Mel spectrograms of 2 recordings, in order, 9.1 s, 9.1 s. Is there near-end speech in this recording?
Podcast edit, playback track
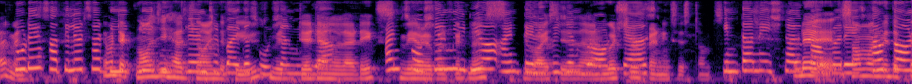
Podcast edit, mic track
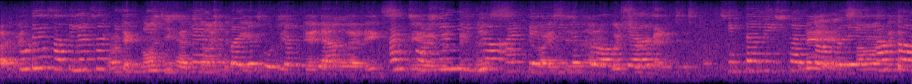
No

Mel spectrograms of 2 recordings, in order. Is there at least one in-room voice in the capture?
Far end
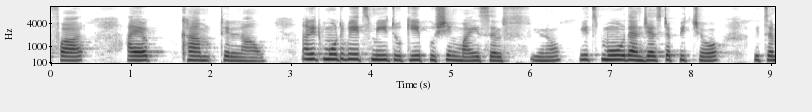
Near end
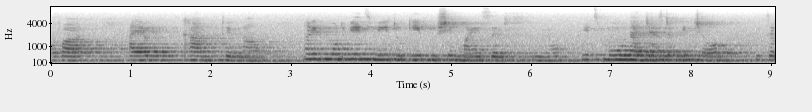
No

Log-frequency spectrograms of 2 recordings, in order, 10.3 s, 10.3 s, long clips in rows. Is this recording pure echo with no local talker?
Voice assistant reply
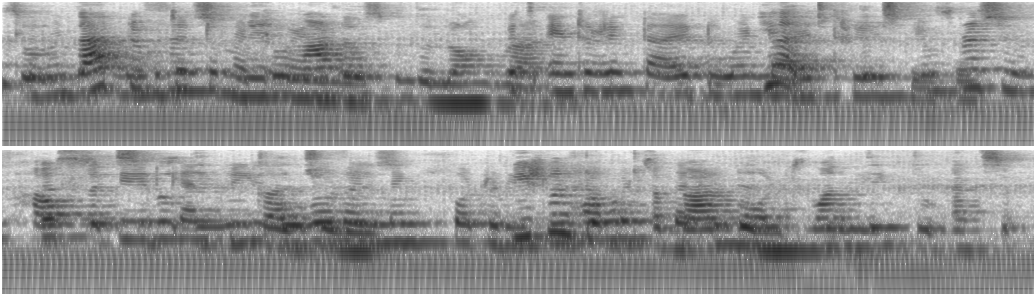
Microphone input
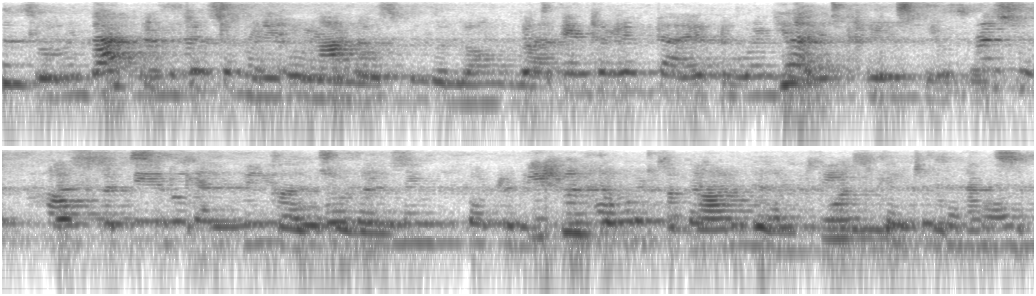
No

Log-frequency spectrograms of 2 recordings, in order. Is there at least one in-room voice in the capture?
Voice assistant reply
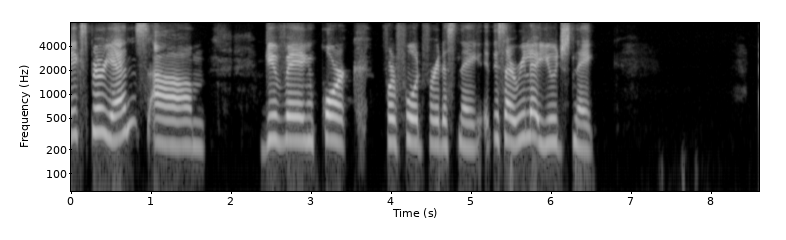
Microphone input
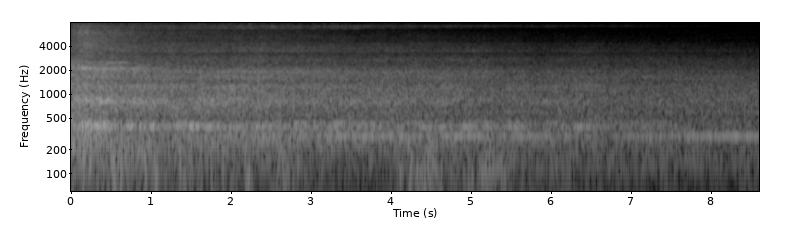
No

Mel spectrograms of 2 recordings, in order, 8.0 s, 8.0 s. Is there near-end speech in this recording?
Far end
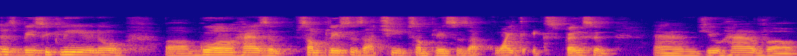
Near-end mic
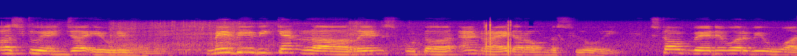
Yes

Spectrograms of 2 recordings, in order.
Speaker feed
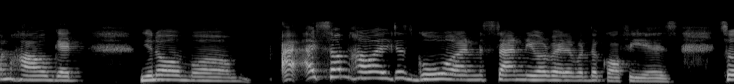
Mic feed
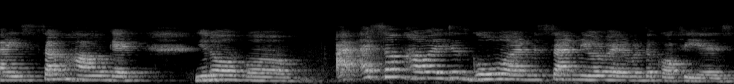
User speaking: No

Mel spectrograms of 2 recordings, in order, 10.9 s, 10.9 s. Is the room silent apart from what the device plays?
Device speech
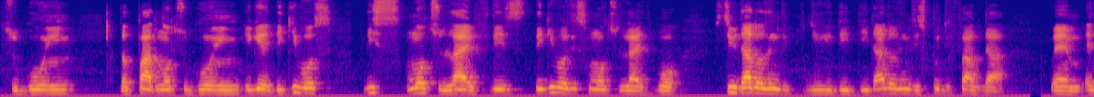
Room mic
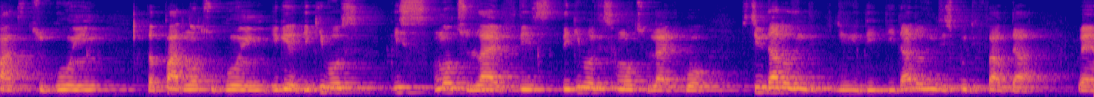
Yes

